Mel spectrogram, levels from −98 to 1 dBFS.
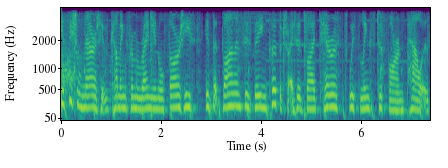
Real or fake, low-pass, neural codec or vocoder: real; 3.6 kHz; none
